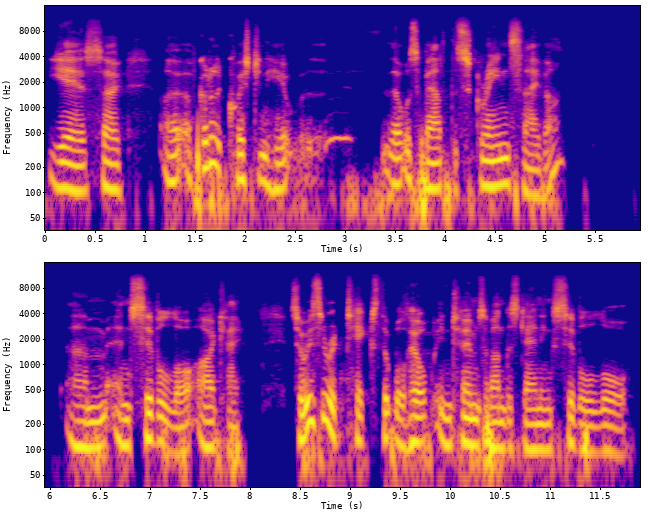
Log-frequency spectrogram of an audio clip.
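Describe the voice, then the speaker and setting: A man lecturing on law in a recorded online class, measured, with frequent ums and self-corrections, and hoarse from losing his voice. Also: lowish voice, animated, no room sound. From Australia.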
